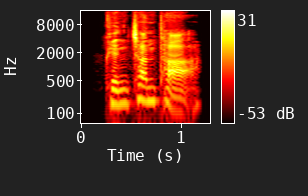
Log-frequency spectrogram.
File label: "Gwaenchanda", Korean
